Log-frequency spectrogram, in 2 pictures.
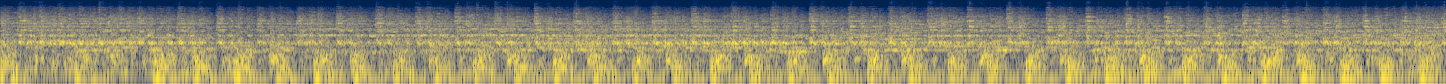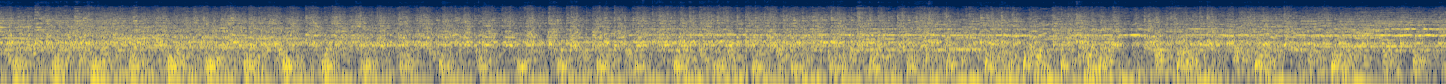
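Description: Live traditional procession music: fast, even drumming with a reed wind instrument playing long held notes over it.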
